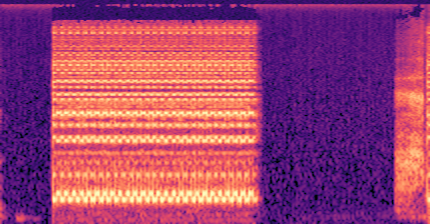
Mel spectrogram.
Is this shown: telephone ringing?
yes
